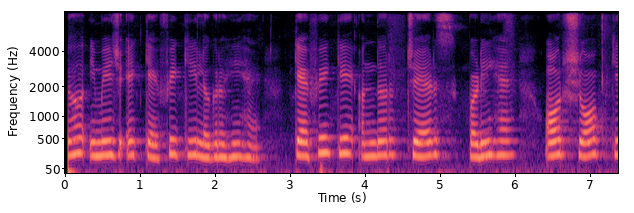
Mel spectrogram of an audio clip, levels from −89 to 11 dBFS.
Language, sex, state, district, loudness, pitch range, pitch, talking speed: Hindi, female, Gujarat, Valsad, -16 LUFS, 215-235 Hz, 225 Hz, 140 wpm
